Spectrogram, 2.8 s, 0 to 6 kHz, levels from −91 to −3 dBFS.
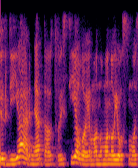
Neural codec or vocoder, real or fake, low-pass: autoencoder, 48 kHz, 128 numbers a frame, DAC-VAE, trained on Japanese speech; fake; 5.4 kHz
